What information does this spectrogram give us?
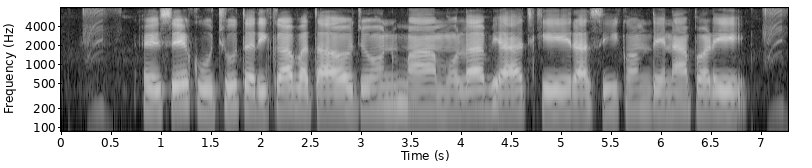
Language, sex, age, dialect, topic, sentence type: Chhattisgarhi, female, 18-24, Eastern, banking, question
